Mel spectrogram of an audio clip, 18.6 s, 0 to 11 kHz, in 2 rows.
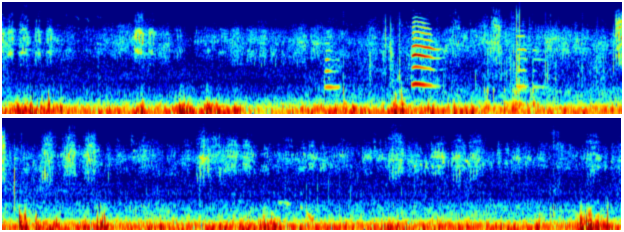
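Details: Slim orange-and-white cat outdoors, recorded on a GoPro HERO8: a few short harmonic meows cluster near the middle, a higher one sliding down, over steady low outdoor rumble and scattered rustling knocks.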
